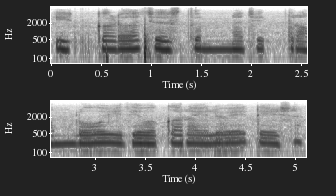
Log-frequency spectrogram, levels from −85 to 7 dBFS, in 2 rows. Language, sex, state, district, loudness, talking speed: Telugu, female, Andhra Pradesh, Sri Satya Sai, -19 LUFS, 95 wpm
